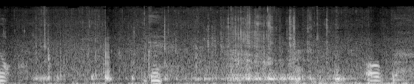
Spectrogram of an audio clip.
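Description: A gill net being hauled by hand over the side of a small boat on a fast river: water sloshing against the boat under a steady low rumble, with a few short knocks about half a second, one second and one and a half seconds in.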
